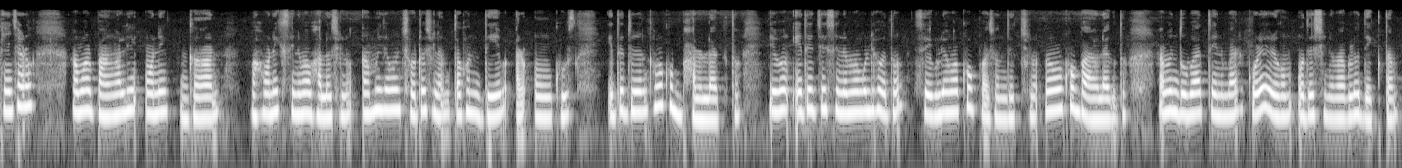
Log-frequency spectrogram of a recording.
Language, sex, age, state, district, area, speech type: Bengali, female, 18-30, West Bengal, North 24 Parganas, rural, spontaneous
